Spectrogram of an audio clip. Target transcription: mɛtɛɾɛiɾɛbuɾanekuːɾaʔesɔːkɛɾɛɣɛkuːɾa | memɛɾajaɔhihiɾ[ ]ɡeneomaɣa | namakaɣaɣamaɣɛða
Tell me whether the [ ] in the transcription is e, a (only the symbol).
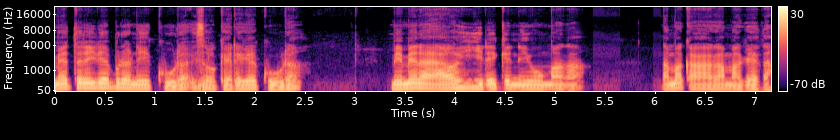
e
